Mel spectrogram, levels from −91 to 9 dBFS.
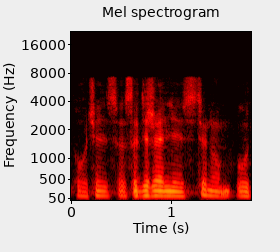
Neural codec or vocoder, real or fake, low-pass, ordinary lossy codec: codec, 24 kHz, 0.9 kbps, WavTokenizer, medium speech release version 1; fake; 7.2 kHz; Opus, 64 kbps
